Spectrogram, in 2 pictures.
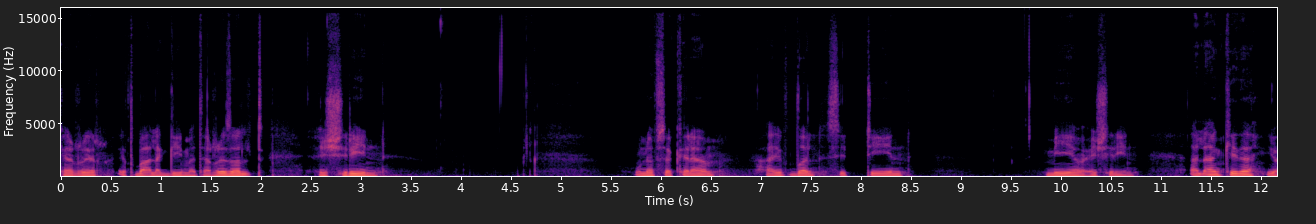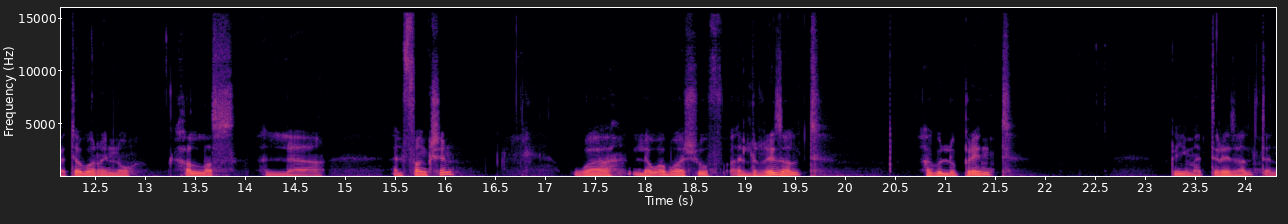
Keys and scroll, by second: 0.1 typing, 5.3 Return, 5.7 Return, 6.2 Return, 8.0 Return, 8.6 Return, 9.1 Return, 11.0 Return, 19.3 typing, 21.8-23.9 typing.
